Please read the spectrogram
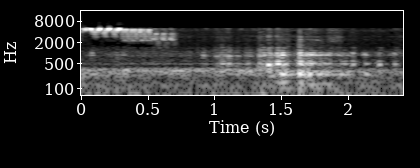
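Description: A wren's quick run of high chirps, lasting well under a second, sped up with the double-speed footage. It is followed a second later by scratchy rubbing and light knocks of nest material against the wooden nest box.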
